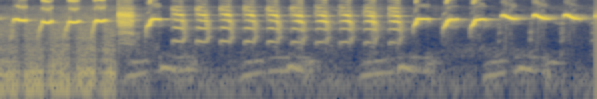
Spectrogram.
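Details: Scaly-breasted munia, original sound for tutoring cage birds, singing vigorously: a brief low hum, then a steady rapid string of crisp hooked chirps, nearly three a second, with a faint soft undertone.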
